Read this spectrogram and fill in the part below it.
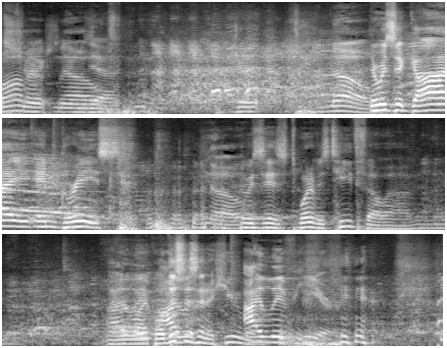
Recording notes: Early Vancouver Live Show (Live Show)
